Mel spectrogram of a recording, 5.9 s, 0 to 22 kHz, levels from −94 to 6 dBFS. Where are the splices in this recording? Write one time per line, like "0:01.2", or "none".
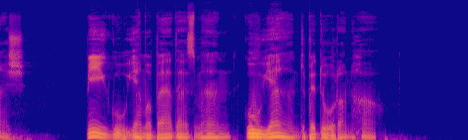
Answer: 0:03.0

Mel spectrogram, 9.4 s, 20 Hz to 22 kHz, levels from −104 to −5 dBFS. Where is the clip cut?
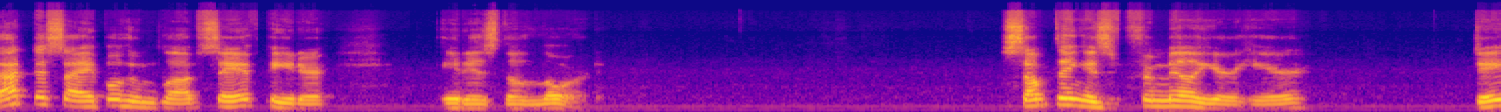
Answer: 0:01.0
0:01.6
0:07.0

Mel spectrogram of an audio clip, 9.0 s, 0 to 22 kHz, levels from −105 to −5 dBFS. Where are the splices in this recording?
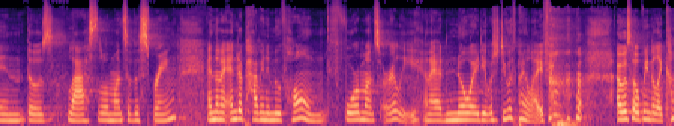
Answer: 0:04.3

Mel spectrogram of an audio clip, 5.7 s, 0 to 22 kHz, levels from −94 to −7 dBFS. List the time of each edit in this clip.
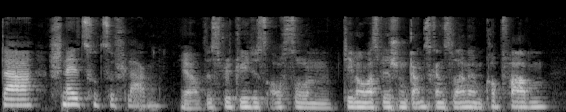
0:03.4

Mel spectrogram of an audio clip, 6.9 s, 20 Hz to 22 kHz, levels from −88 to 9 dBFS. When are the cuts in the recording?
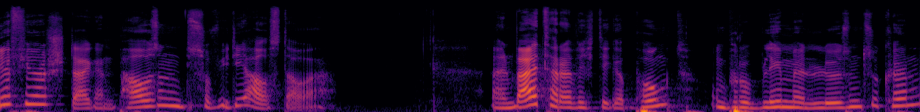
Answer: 0:01.4

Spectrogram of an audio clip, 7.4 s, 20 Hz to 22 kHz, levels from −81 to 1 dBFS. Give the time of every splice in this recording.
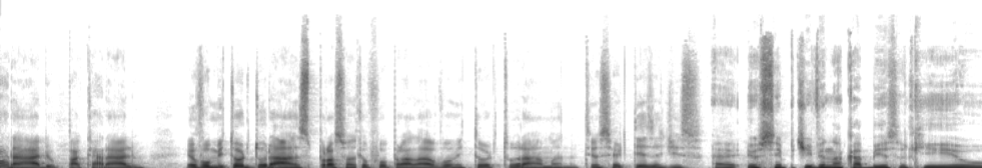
0:02.7

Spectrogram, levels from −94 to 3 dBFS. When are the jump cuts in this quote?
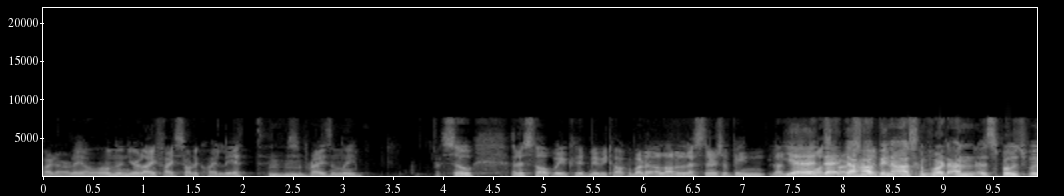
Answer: none

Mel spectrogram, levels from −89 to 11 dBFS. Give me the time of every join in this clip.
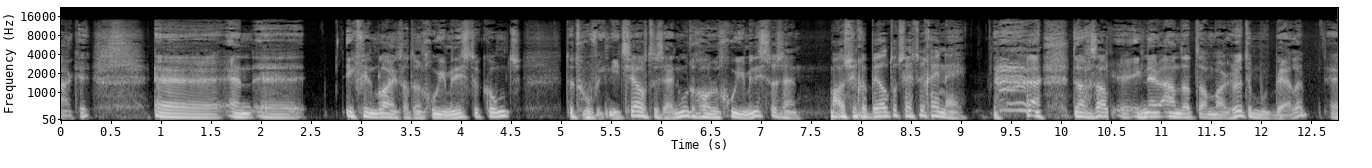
0:10.5

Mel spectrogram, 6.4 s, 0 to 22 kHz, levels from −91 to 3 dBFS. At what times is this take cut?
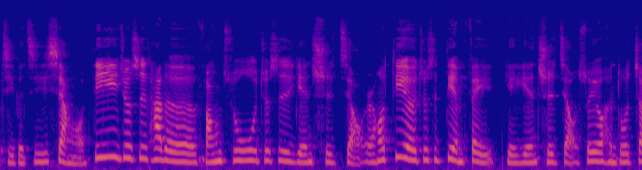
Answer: none

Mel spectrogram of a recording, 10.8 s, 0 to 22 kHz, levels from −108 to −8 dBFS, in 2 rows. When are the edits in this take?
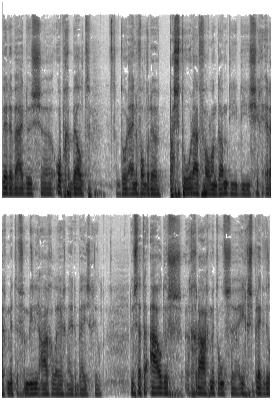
0:07.9

